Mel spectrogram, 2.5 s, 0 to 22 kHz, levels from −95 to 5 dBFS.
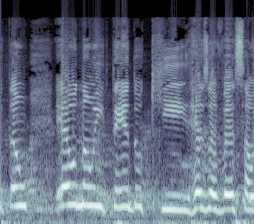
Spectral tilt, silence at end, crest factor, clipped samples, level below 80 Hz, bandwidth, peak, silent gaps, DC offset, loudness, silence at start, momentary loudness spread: -3.5 dB/octave; 0 s; 8 dB; 2%; -30 dBFS; 16.5 kHz; 0 dBFS; none; under 0.1%; -8 LUFS; 0 s; 5 LU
